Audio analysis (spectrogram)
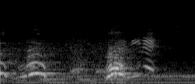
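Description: A police K9 dog barks and yelps in a few sharp bursts during a struggle to arrest a woman, close and loud, with voices mixed in.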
